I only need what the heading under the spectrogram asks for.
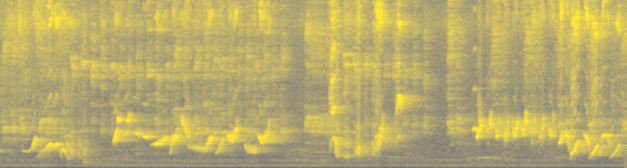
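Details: White-rumped shama in soft provoking song to make a rival answer: rapid bursts of downslurred and upslurred whistles, each phrase a few seconds long, broken by short pauses, over a faint steady hum.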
